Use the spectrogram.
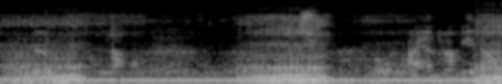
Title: I can’t get no sleep my wife snores all night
